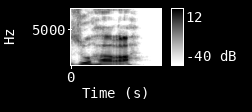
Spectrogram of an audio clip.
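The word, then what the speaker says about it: زهرة: Mars itu Murikh, Jupiter itu Mushtari, Saturnus itu Zuhal, kemudian Venus itu Zahra. Kalau di kamus disebutkan definisinya atau bacanya Zuharah, kaukabun sayaron.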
